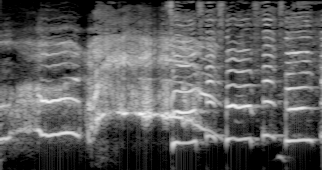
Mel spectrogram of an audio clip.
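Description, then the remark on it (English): A voice imitates a car, starting with a loud, buzzing engine-like drone that climbs in pitch, then breaking into several short, sharp honks like a horn. “That was me trying to honk somebody out of the way so the car didn't crash.”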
